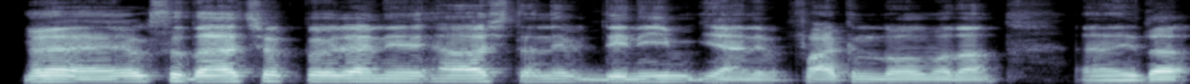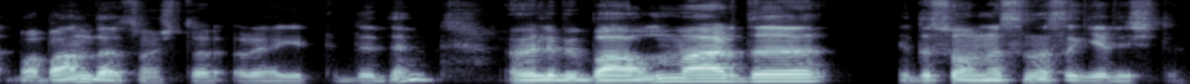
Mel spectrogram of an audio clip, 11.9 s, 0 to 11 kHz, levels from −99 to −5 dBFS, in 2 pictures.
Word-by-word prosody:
aaa, - - +2
ya 110 -2 +5
yoksa 115 +2 +1
daha 115 0 +6
çok 125 +1 -3
böyle 120 0 +4
hani 120 0 -2
a, 120 0 +4
işte 120 -1 -4
ne - - -4
bileyim 110 -5 -5
deneyim 110 +2 0
yani 95 -3 -2
farkında 105 0 -2
olmadan, 100 -1 -2 0.4
eee, 85 - -7
ya 85 +1 -1
da 100 0 +3
baban - - -3
da - - -1
sonuçta - - -15 0.2
oraya 75 -1 -10
gitti 75 -1 -16
dedin, 180 - -9 0.4
yle 85 +1 0
bir 90 -2 -3
bağ 85 +1 +3
mı 125 +5 -4
vardı 130 +1 +3 0.5
ya - - -16
da 85 - -4
sonrası 85 +4 -4
nasıl 95 - -5
gelişti? 65 -1 -10
105 Hz, 170 wpm, -23 LUFS, 90-120 Hz, 0.5 s, daha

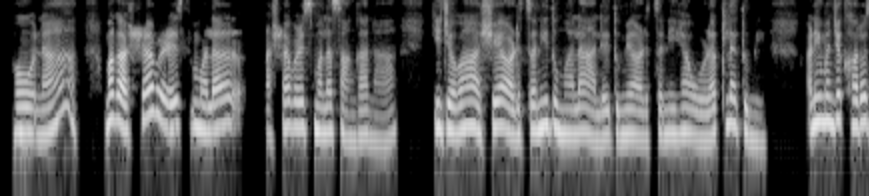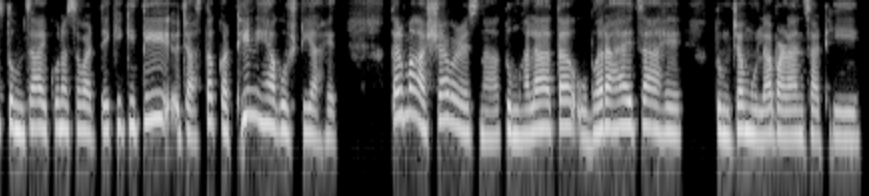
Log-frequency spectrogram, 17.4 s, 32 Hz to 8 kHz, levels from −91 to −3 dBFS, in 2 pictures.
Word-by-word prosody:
हो 195 -1 +2
ना, 185 +2 -1 0.6
मग 280 -1 +5
अशा 275 +8 +5
वेळेस 240 -7 +2
मला 220 +2 +2 0.4
अशा 220 +5 -2
वेळेस 225 -1 +1
मला 200 0 +1
सांगा 175 -2 -2
ना, 155 -3 -10 0.5
की 220 - +1
जेव्हा 215 +2 +2
अशा 225 +3 +2
अडचणी 205 +5 +1
तुम्हाला 190 -2 0
आले, 170 0 -3
तुम्ही 180 +1 -2
अडचणी 180 +1 -3
ह्या 190 +1 -2
ओळखल्या 185 +8 -1
तुम्ही 160 -5 -4 0.4
आणि 245 +4 +4
म्हणजे 265 0 +3
खरंच 235 +1 +1
तुमचं 220 -1 +2
ऐकून 220 0 0
असं 210 0 -1
वाटतंय, 200 0 -2
की 230 - -4
किती 285 - +1
जास्त 190 +7 -2
कठीण 290 +10 +1
ह्या 250 -4 +2
गोष्टी 195 -1 -2
आहेत. 170 -1 -5 0.6
तर 300 - +4
मग 330 -1 +2
अशा 275 +6 +1
वेळेस 205 -7 -1
ना, 175 0 -4
तुम्हाला 185 0 +1
आता 230 +2 +2
उभं 175 +4 0
राहायचं 230 +1 +2
आहे, 195 -3 -1 0.4
तुमच्या 195 +2 +2
मुलाबाळांसाठी 175 -2 -1
200 Hz, 165 wpm, -25 LUFS, 180-230 Hz, 0.6 s, मग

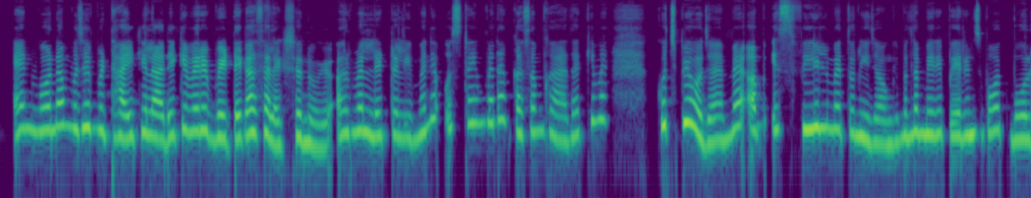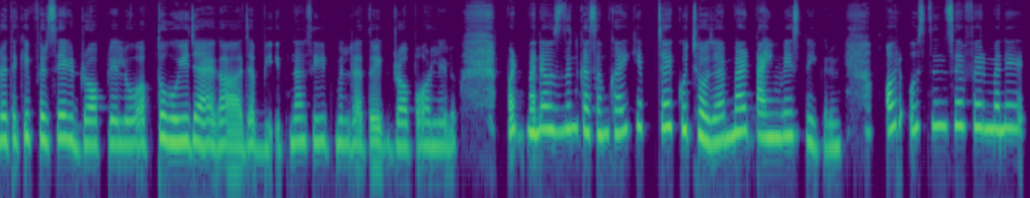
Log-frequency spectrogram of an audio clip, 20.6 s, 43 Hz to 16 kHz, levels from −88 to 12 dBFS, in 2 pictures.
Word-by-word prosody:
And 335 +1 0
वो 325 +1 +3
ना 365 +3 +3
मुझे 355 -1 +3
मिठाई 265 -4 +2
खिला 275 -4 +5
रही 250 +1 +1
है - - -3
कि 330 - 0
मेरे 315 +1 +3
बेटे 255 0 +4
का 295 +2 +6
सिलेक्शन 255 -3 +2
हो 210 - 0
गया। 195 - -5
और 295 - +2
मैं - - +5
लिटरली 275 -2 0
मैंने 300 - -1
उस 350 - -5
टाइम 405 0 -1
पे 405 - +2
ना - - +1 0.2
कसम 310 +2 -3
खाया 255 -5 -3
था 275 +2 -3
कि 360 +10 -5
मैं 450 0 -2 0.5
कुछ 385 0 +3
भी 415 - +9
हो 345 -8 +7
जाए, 230 +2 -1
मैं 335 +10 +1
अब - - +1
इस 330 -1 -2
फील्ड 345 +1 +6
में 335 - +1
तो 300 -1 -4
नहीं 265 -3 +4
जाऊँगी। 220 0 -2
मतलब 275 +3 +2
मेरे 285 0 +3
पेरेंट्स 280 +1 +2 0.3
बोल 250 0 +2
रहे 245 - +2
थे 245 - -3
कि, 265 +4 -2
"फिर 250 -2 -1
से 255 +3 -1
1 245 - 0
ड्रॉप 215 +1 -4
ले 220 - -1
लो, 215 0 -4
अब 210 - -4
तो 260 - +3
हो 230 - +3
ही 230 0 +1
जाएगा, 210 - -1
जब 185 - -6
इतना 230 +4 -6
सीट 230 -2 -7
मिल 220 -1 -5
रहा - - -5
है - - -7
तो 115 - -4
1 210 - -4
ड्रॉप 205 -1 -5
और 205 0 -4
ले 205 0 -6
लो" - - -10 0.5
बट - - +1
मैंने 305 +2 +3
उस 330 -1 +1
दिन 340 +1 -1
कसम 295 -2 0
खाई 295 +2 -2
कि 370 - -2
अब - - -21
चाहे 360 +1 +3
कुछ 330 -2 -2
हो 255 - +5
जाए, 235 +2 0
मैं 305 +5 +1
टाइम 265 -1 +1
वेस्ट 275 +1 -3
नहीं 215 -4 -4
करुँगी। 200 +11 -11 0.2
और 400 +8 +1
उस 350 +1 -4
दिन 370 0 -2
से 375 0 -1
फिर 360 -1 -2
मैंने 340 0 0
275 Hz, 270 wpm, -19 LUFS, 230-330 Hz, 0.5 s, भी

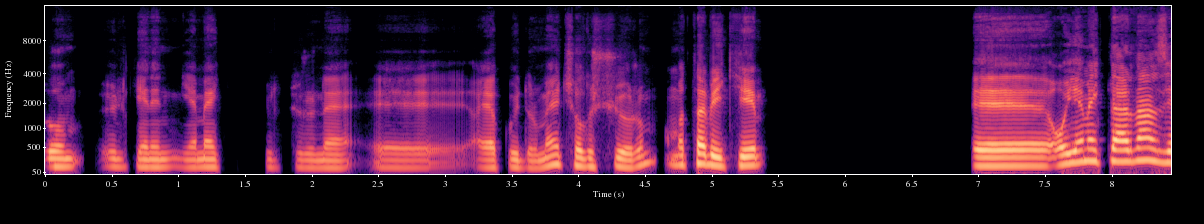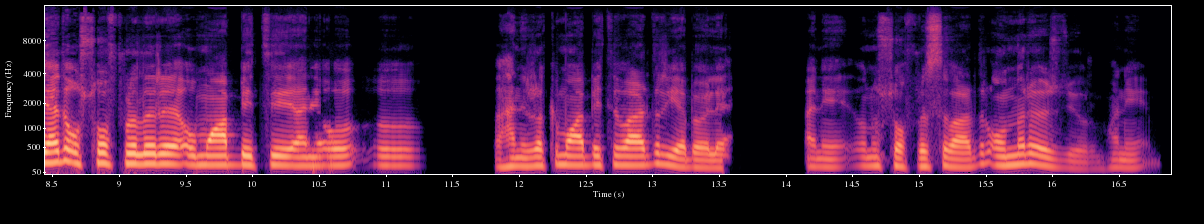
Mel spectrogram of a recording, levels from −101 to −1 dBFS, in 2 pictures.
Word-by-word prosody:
bulunduğum 135 -1 -1
ülkenin 130 0 -6
yemek 125 0 -4 0.3
kültürüne, 120 -1 -8 0.2
eee, 115 - -11
ayak 120 -1 -5
uydurmaya 125 +6 -3
çalışıyorum 140 - -2
ama, 160 - -4
tabii 160 -3 +6
ki 155 +1 +3 1.6
eee, 145 0 +6
o 165 +3 +4
yemeklerden 220 +3 +5
ziyade 200 +2 +4
o 195 - +1
sofraları, 180 -1 +1
o 165 -2 -2
muhabbeti, 160 -1 0
hani, 150 0 -4
o, 155 +2 -5
ııı, 150 -1 -10 0.5
hani, 140 +2 -7
rakı 150 +3 -5
muhabbeti 160 -1 -3
vardır 155 +3 -1
ya, 140 -6 -4
böyle, 115 -3 -6 0.5
hani, 130 -1 -13
onun 145 0 -11
sofrası 140 0 -7
vardır, 130 +6 -4
onları 165 +1 -4
özlüyorum. 115 -9 -8
Hani, 120 - -17
145 Hz, 125 wpm, -20 LUFS, 125-160 Hz, 1.6 s, tabii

